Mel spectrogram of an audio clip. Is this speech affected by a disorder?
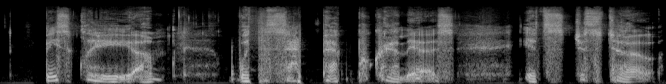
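Yes: abductor spasmodic dysphonia; cords open involuntarily, much breathiness, staccato syllables, lengthened syllables give shaky tremor, focused speaking.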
